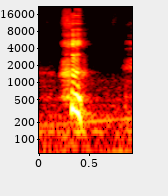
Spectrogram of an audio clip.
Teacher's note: 목청 소리이면서 마찰음인 거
